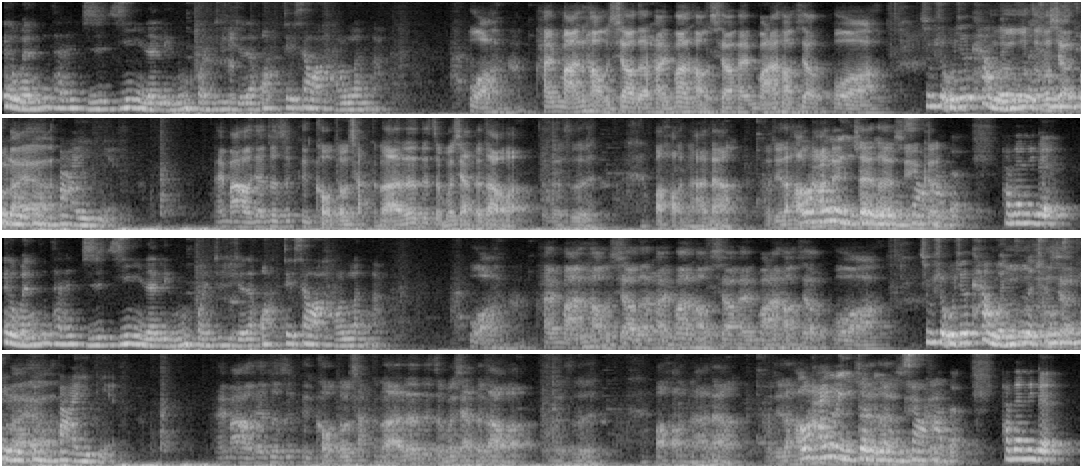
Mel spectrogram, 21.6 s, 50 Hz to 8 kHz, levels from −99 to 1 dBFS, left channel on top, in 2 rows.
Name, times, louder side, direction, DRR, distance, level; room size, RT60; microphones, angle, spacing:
voice 1, 0.0-3.8 9.2-11.9 18.7-21.3, right 1 dB, 25° right, 3 dB, 0.3 m, -26 dB
sound 1, 1.6-5.3 5.6-5.7 7.0-7.2 8.8-9.1 9.5-18.6, equal, 25° left, 0.6 m, -32 dB
voice 2, 4.7-9.2 9.9-11.3 12.9-16.7 17.0-18.1 18.4-20.2, left 4 dB, 90° left, 6 dB, 0.4 m, -31 dB
2.2 x 2.0 x 3.4 m, 0.63 s
head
